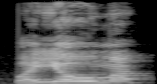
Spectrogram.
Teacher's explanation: واو ساکن سے پہلے زبر ہے تو واو لین بنے گی، اسے کھینچا نہیں جائے گا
